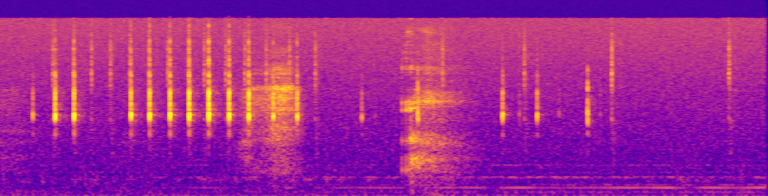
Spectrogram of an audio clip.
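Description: Short menu clicks tick in quick bursts.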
